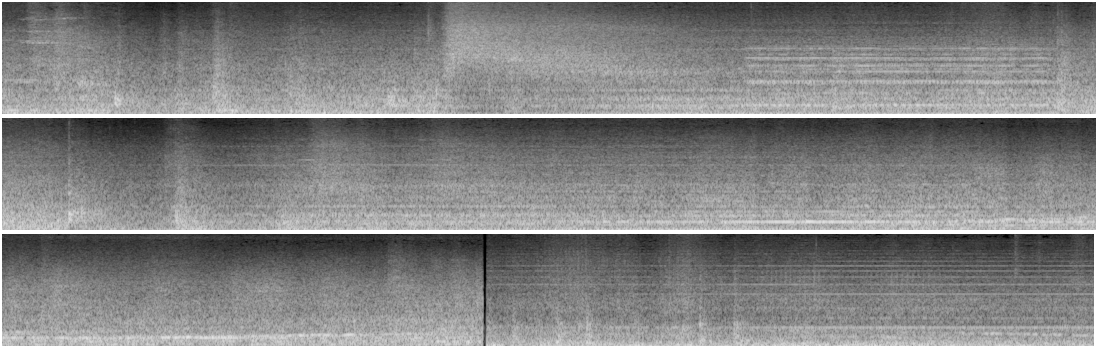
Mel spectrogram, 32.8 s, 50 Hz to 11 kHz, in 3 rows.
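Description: Paris Metro MF77 train standing at a station platform: a hiss of air about four seconds in, a steady tone lasting about three seconds like the door-closing warning, then a whine rising slowly in pitch as the train pulls out. Near the end the sound changes to the rumble of riding inside a carriage.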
